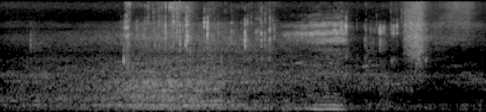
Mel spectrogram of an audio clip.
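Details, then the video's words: Beagle snoring: low nasal droning breaths that swell into a louder rattling snore near the middle, then trail off into soft snuffles indoors. "el ronquido de un beagle"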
